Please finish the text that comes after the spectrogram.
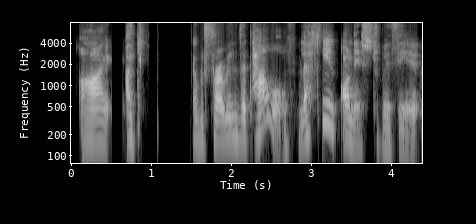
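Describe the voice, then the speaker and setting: Chatty congested young woman. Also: deep voice. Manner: chatty, bubbly, self-correcting. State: congested with a cold. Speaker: podcast host. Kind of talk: casual solo podcast chat.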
